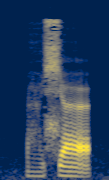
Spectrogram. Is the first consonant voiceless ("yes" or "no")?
yes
